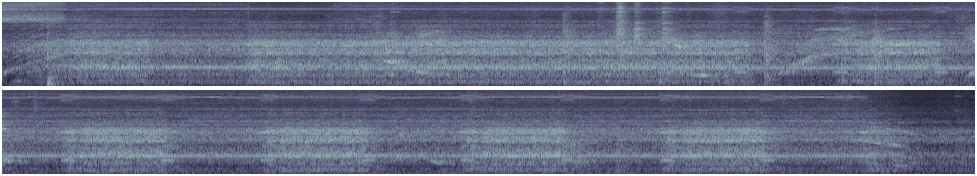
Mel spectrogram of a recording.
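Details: Mechanical cough assist (insufflation-exsufflation) device cycling air in and out with a steady hum rising and falling in regular pulses, started when a boy is told to press his button.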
